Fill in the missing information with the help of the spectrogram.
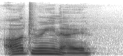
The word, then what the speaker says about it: Arduino: Because Arduino is a brilliant project.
